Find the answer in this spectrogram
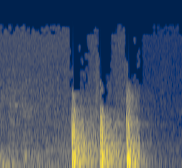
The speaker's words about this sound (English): Ah, there's another knock at the door.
